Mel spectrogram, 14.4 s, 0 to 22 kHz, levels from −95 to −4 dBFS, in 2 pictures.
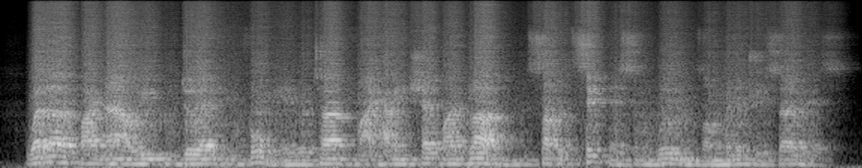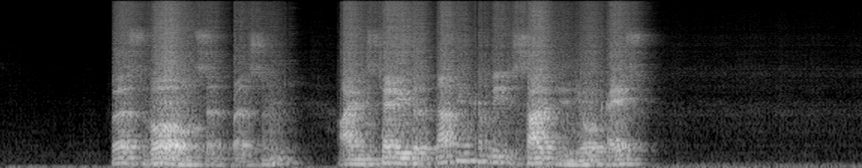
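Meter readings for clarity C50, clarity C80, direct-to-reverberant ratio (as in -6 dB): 3.0 dB, 8.5 dB, -2.0 dB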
